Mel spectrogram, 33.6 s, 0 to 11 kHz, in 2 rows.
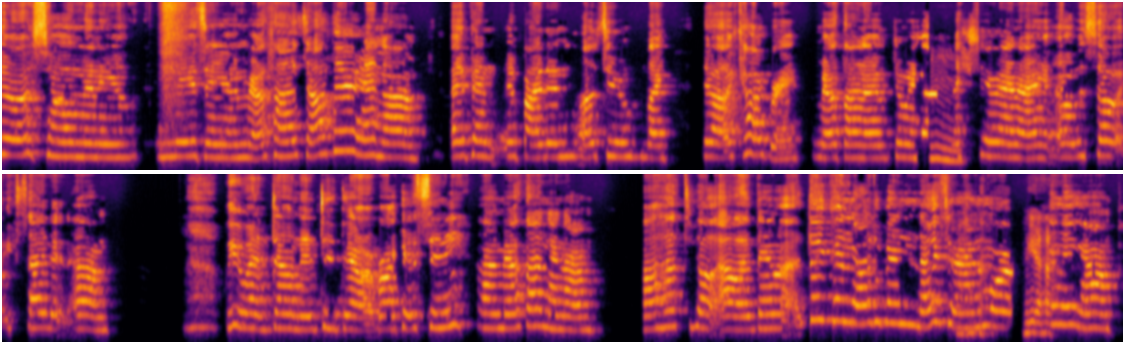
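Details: Dysarthria from ALS in a woman diagnosed with probable ALS in 2014 at age 33, about ten years before, after rapid early progression from half Ironman to walking with a cane within six months.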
